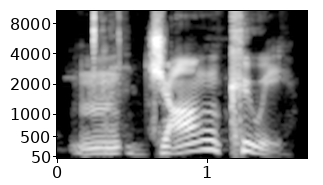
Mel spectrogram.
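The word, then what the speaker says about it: Zhong Kui: It's uh I'm I'm gonna take a guess. It's Zong Kui. I'm listening. Jong Kui. All right, that's close enough.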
